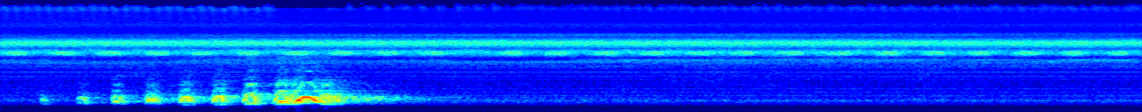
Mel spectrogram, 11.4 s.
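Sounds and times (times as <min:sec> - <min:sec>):
barred owl hooting: 0:00.8 - 0:04.2.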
